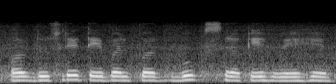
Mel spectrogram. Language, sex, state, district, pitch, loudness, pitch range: Hindi, female, Bihar, Patna, 185 Hz, -12 LUFS, 180-190 Hz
